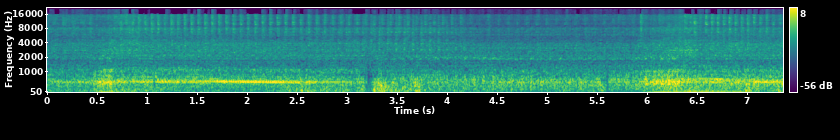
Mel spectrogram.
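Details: Ford Focus 1.5 EcoBoost petrol idling cold, running unevenly with stumbles and dips. The misfire usually clears once warm, and when it is logged it is normally in cylinder 3. It has had three sets of spark plugs in 10 months and 6,000 miles.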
